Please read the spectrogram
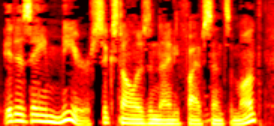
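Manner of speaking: ordinary delivery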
